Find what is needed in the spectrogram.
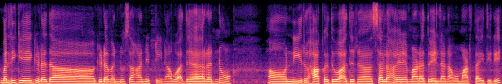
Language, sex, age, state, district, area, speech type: Kannada, female, 45-60, Karnataka, Bangalore Urban, rural, spontaneous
